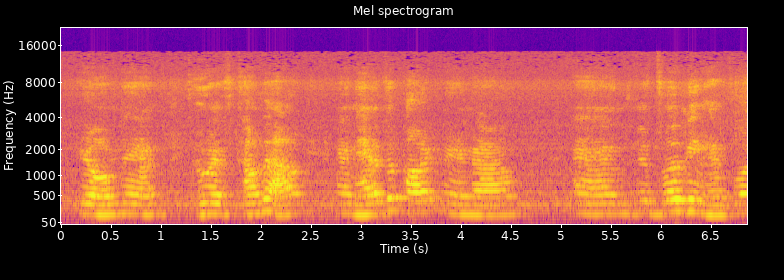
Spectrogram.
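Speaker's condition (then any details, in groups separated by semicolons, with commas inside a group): Cerebral palsy; cannot walk, uses wheelchair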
